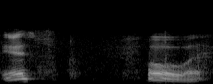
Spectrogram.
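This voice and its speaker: A man's voice: low voice, expressive, drawn-out words, highs cut off, a little hiss or hum, exaggerated voice. An actor playing a tired, guarded male hospital doctor, formal and subdued, in a 1950s radio drama. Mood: weary, grave. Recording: vintage radio drama recording.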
